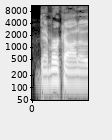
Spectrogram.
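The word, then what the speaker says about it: Demercado: Next on the list, Imari Demarcado. How do you say that? – Demarcado is correct.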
